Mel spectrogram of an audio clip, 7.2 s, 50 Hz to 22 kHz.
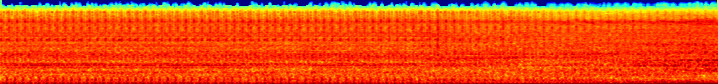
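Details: Agri-Fab Mow & Vac leaf vacuum Briggs & Stratton single-cylinder, sat about a year, said to need new engine; after valve adjustment raised compression to ~25 psi, new nut, breather hose refit: first start runs smooth, steady even low chug, no misses or knocks; normal running.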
